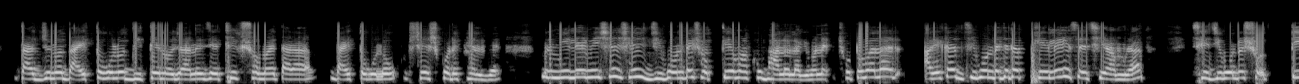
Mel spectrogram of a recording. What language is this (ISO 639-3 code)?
ben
